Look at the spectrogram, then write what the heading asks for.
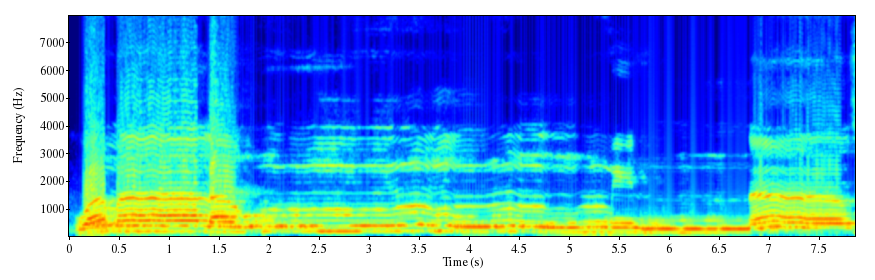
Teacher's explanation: Mim sukun bertemu mim dibaca dengung dengan lama.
